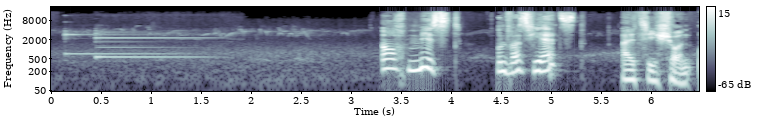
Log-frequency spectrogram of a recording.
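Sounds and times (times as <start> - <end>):
doorbell two-note ding-dong chime: 0.2 - 1.8
speech: 3.3 - 6.4.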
